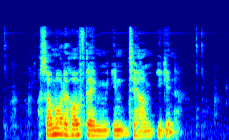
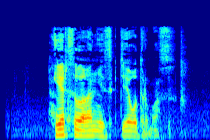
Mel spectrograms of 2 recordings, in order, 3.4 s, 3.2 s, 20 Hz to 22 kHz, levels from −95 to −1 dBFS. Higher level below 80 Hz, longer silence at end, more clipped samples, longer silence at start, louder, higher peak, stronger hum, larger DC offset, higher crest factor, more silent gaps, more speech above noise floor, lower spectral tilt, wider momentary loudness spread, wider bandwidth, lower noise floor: about the same, -62 dBFS vs -66 dBFS; first, 0.8 s vs 0.6 s; neither; second, 0.6 s vs 0.75 s; first, -24 LUFS vs -27 LUFS; about the same, -6 dBFS vs -8 dBFS; neither; neither; about the same, 18 dB vs 22 dB; neither; about the same, 43 dB vs 41 dB; first, -7 dB/octave vs -4.5 dB/octave; second, 12 LU vs 21 LU; about the same, 11 kHz vs 11.5 kHz; about the same, -66 dBFS vs -68 dBFS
